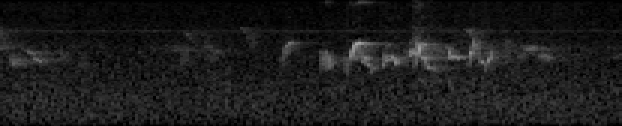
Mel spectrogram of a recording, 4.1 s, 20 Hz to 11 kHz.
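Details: Red-whiskered bulbul kept as a decoy for trapping wild bulbuls, recorded 23 August 2018 in Vietnam: after quiet, one short burst of bright, warbled whistled notes in the middle, then fading.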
